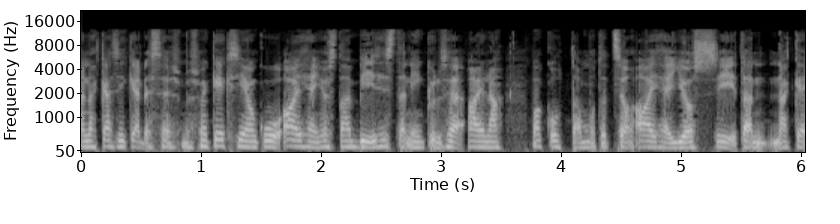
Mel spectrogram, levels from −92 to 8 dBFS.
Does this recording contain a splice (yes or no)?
yes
